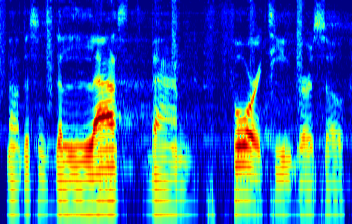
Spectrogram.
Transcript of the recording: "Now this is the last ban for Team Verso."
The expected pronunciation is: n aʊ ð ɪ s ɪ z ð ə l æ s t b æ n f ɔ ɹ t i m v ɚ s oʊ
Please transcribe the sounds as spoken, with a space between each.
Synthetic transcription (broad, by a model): n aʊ ð ɪ s ɪ z ð ə l æ s t b æ n f ɔ ɹ t i m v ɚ s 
